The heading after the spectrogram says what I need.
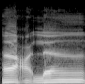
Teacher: نون ساکن کا باریک اخفا ہے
